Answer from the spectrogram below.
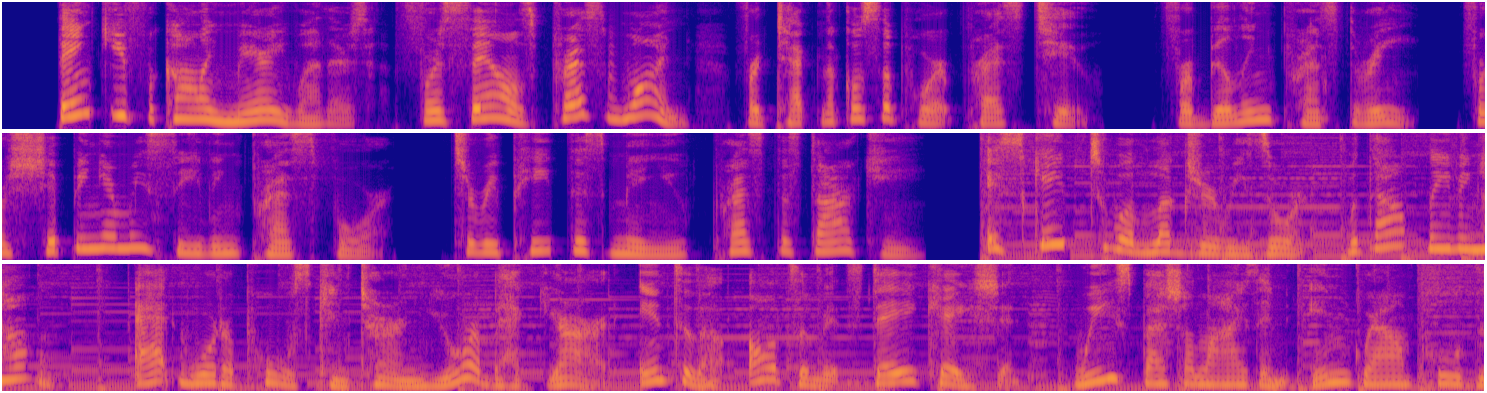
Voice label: Black Female IVR On Hold; AdvantageIVR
